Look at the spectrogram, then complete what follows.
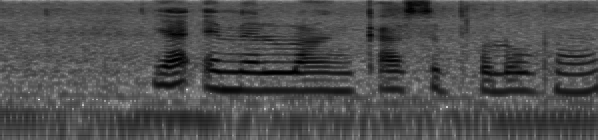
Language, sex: Southern Sotho, female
